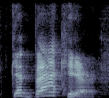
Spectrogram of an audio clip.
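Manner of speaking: loud yell carrying across a distance. Retelling yelling at a third baseman who ran too far out: imitating own yelling. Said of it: "and I'm yelling".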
